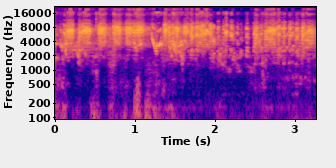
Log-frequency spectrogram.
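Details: A family of pet budgerigars keeps up continuous high, scratchy chirping and warbled chatter, with soft low clicks and rustles underneath.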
